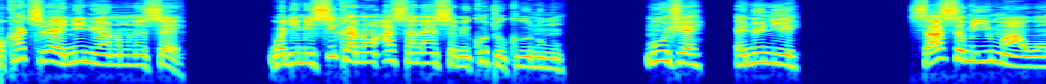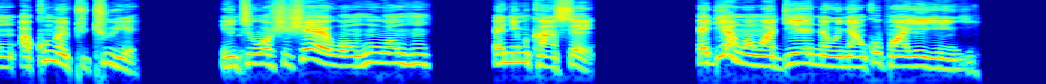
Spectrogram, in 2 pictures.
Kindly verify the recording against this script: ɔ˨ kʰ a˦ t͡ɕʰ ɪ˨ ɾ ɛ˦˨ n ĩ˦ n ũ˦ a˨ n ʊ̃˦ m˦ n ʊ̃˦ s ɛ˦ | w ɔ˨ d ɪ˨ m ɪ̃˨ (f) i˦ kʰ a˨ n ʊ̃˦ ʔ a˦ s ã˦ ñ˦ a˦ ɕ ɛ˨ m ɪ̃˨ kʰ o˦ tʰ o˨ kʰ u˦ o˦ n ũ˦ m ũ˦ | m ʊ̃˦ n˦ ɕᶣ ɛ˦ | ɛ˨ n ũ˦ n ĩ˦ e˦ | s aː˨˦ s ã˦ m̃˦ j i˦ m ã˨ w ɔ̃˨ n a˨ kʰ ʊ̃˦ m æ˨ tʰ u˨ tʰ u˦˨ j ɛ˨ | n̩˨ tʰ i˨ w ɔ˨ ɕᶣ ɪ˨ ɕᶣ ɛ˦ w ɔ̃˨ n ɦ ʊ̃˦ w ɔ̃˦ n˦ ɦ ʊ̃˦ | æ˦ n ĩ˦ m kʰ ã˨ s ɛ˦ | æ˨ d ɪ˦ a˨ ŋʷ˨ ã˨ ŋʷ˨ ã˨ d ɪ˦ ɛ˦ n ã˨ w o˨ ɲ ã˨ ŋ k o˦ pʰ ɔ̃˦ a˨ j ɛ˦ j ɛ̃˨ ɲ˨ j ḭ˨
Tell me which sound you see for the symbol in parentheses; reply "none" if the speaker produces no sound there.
s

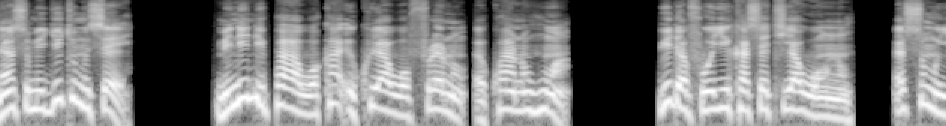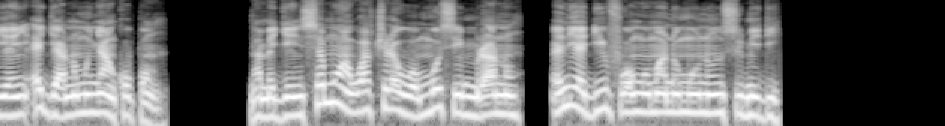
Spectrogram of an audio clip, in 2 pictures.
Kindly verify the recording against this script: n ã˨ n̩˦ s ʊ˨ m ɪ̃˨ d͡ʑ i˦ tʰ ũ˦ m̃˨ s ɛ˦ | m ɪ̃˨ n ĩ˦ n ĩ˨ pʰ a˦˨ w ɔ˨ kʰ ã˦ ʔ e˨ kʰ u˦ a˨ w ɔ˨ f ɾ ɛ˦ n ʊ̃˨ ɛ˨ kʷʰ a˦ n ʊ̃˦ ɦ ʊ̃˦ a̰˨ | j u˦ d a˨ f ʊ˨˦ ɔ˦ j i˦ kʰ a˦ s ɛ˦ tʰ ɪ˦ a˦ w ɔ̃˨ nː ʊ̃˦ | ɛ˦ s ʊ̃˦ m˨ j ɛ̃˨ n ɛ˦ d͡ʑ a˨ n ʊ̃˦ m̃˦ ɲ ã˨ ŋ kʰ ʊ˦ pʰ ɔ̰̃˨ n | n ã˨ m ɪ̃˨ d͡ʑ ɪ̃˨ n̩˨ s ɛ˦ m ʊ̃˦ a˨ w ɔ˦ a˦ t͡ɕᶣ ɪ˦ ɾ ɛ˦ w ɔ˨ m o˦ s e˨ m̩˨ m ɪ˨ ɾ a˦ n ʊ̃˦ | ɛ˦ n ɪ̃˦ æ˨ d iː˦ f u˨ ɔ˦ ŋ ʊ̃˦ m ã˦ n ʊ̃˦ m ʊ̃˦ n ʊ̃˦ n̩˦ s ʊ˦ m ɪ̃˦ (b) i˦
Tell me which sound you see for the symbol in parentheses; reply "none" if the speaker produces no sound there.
d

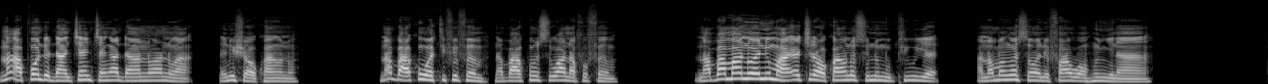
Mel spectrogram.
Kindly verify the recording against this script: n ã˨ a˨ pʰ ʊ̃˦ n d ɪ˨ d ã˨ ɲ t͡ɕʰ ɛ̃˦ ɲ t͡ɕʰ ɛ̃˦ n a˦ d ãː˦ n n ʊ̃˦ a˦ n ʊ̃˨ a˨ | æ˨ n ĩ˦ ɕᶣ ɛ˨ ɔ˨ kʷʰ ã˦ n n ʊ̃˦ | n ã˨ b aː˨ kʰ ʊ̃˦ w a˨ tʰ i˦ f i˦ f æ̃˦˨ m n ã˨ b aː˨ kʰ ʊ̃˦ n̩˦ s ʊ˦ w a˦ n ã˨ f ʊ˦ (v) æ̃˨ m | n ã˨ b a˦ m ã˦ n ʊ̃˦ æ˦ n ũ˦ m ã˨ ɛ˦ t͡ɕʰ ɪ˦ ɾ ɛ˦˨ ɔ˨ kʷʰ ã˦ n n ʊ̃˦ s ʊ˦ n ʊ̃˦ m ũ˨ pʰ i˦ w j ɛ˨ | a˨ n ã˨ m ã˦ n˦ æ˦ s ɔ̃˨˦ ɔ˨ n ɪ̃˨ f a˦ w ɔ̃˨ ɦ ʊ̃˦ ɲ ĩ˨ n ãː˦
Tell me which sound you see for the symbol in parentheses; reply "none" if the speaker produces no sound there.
f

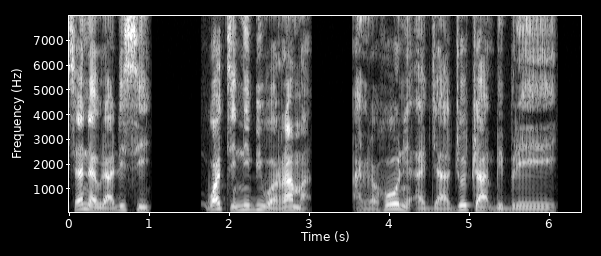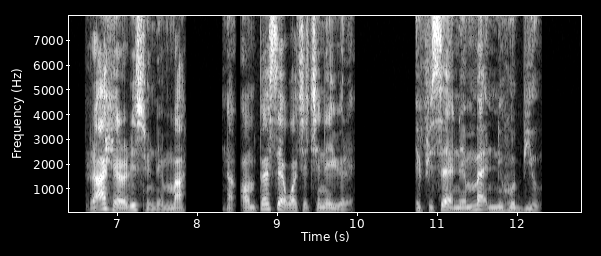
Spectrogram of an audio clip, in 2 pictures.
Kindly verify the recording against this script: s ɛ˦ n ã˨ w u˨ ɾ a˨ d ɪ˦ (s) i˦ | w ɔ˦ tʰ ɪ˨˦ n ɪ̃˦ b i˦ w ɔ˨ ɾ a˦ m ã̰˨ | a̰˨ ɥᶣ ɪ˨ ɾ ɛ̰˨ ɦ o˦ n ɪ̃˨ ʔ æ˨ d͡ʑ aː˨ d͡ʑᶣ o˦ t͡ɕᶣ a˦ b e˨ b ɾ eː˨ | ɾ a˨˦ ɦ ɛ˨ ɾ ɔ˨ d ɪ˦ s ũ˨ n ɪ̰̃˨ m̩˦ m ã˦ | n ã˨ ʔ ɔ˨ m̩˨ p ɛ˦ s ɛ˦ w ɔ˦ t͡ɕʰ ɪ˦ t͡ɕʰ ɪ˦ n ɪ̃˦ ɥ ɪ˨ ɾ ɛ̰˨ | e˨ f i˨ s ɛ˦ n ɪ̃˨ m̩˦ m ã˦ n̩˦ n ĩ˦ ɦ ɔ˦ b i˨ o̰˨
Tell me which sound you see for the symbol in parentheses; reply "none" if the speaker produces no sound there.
s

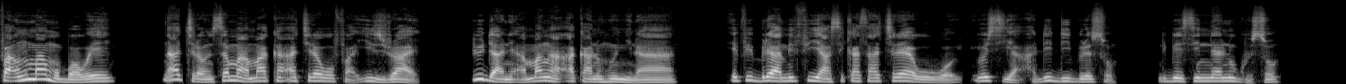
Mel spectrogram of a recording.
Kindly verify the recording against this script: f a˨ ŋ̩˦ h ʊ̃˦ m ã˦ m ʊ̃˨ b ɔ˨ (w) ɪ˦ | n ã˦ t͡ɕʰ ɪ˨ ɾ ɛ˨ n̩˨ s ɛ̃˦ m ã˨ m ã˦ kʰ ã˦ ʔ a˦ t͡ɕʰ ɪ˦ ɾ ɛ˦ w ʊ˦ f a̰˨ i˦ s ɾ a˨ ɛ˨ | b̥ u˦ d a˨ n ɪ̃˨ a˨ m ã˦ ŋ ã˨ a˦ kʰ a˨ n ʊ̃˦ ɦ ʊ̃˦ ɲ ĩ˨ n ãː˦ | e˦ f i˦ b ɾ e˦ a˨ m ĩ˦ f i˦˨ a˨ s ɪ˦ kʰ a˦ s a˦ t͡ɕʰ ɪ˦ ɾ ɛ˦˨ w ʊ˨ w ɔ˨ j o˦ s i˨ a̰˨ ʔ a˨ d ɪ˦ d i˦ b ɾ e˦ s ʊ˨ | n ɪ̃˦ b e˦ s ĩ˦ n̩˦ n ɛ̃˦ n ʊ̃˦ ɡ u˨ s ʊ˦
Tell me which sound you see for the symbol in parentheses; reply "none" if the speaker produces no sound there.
w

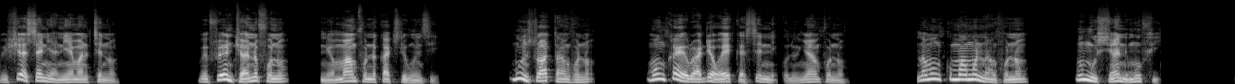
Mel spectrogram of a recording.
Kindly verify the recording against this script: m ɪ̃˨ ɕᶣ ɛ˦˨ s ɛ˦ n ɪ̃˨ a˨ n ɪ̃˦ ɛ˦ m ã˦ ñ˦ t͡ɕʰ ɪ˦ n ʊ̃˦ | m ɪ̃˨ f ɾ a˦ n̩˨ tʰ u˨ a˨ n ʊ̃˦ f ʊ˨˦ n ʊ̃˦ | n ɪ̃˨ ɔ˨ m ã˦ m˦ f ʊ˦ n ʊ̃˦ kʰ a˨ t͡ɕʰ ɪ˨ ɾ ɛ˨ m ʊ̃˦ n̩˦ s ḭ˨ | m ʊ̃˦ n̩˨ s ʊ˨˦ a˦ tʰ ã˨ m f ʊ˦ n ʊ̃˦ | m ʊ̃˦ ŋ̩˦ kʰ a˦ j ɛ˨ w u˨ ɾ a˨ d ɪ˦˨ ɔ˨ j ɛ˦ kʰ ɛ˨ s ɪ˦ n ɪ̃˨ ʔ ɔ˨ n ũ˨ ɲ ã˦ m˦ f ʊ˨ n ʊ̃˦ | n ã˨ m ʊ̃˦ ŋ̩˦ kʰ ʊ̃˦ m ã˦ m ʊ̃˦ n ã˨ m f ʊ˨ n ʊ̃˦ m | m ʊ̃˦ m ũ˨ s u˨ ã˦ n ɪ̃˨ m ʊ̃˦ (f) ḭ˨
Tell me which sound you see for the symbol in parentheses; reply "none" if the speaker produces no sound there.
f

